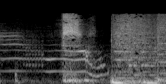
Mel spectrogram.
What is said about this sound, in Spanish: Está cabreado. Alguna vez lo he pisado. Sí. Pobrecito mío. Por eso maulla, sí. porque te odia.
